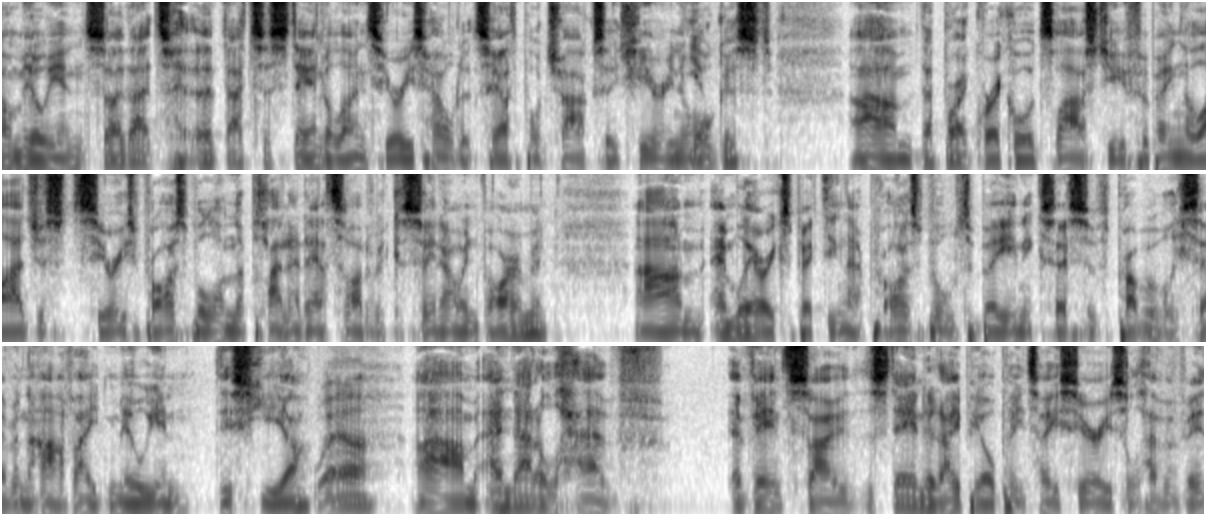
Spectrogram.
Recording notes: live at the APLPT Melbourne at Club Italia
